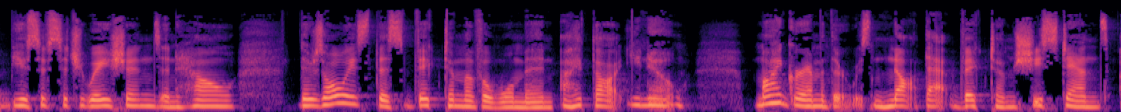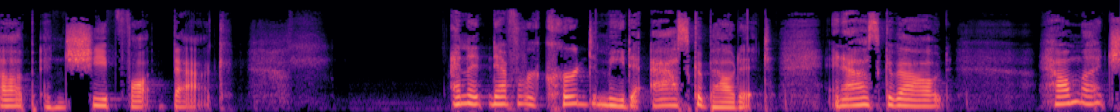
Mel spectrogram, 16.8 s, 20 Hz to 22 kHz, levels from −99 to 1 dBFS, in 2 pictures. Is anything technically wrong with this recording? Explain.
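Yes, there are five bit error spikes, each a single flipped bit in one sample, heard as a sharp, broadband tick at 3.35, 4.74, 6.15, 12.87 and 14.01 s, reaching about -9, -15, -21, -21 and -15 dBFS.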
